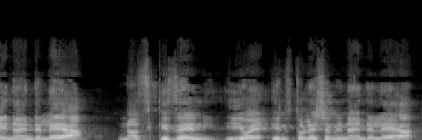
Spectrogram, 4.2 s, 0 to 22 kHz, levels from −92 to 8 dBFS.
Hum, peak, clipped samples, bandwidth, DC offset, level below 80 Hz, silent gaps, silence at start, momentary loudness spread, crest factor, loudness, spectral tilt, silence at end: none; -6 dBFS; under 0.1%; 14.5 kHz; under 0.1%; -78 dBFS; none; 0 s; 10 LU; 18 dB; -22 LUFS; -4 dB/octave; 0.05 s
